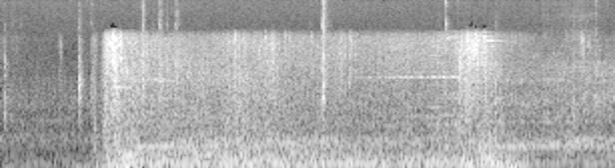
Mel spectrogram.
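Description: Fire roars in a loud burst.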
